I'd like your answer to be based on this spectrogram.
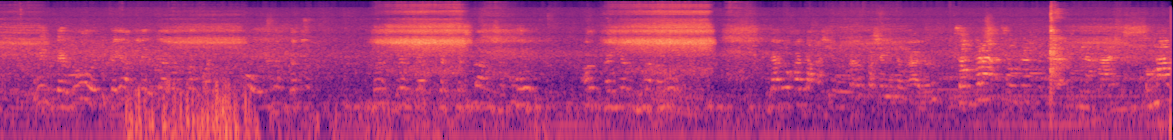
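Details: Soft, hissing breaths with faint rough flutter every few seconds over room noise from a sleeping baby; infant snoring.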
